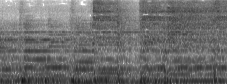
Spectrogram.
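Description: Live band playing an instrumental passage with guitar and drum kit. About a second in, the sound gets brighter as cymbals come in.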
